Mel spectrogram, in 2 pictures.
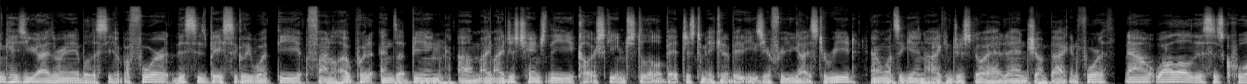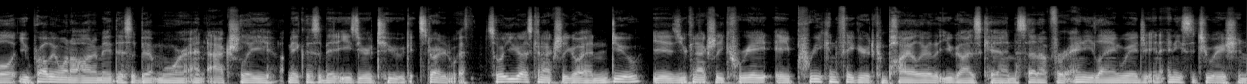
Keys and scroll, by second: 3.4 ctrl+w, 3.6-5.2 typing, 7.1-7.5 typing, 8.1 Return, 8.6 ctrl+w, 8.6-9.2 typing, 9.4 Return, 10.2 ctrl+w, 10.3 j, 11.1 F12, 17.9 :, 19.3 e, 19.4 space.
